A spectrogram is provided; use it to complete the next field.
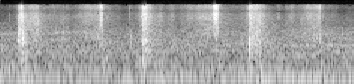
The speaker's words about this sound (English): Okay, let's see what we got. And while I'm pulling these cards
